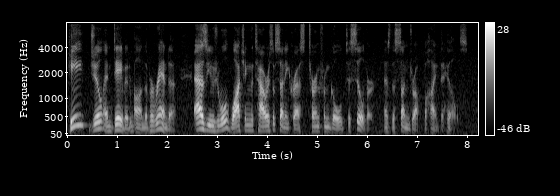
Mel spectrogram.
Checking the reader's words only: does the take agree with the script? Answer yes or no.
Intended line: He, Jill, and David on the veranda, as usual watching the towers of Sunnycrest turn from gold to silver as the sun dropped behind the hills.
yes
